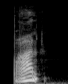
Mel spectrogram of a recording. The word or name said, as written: brande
